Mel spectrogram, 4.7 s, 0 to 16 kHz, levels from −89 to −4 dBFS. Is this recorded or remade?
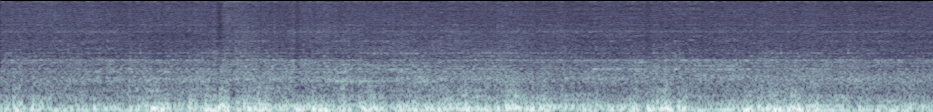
remade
